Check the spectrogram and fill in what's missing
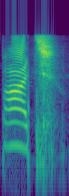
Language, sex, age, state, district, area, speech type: Bengali, female, 18-30, West Bengal, Purba Medinipur, rural, read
